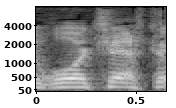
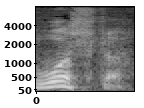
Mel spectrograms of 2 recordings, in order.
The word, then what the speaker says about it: Worcester: Worcester say it right some people say Worchester W it's Wester wer yeah I got a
